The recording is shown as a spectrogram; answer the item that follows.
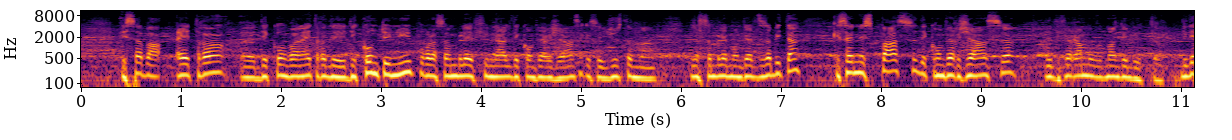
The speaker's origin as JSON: {"language": "French", "country": "Italy", "said": "Moi, je suis italienne"}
